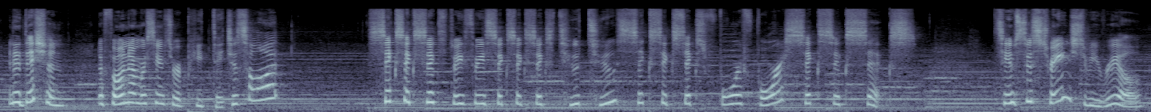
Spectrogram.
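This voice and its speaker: A young woman streamer reading a visual novel aloud in the first person, expressive and theatrical. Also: on the high side. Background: game music.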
